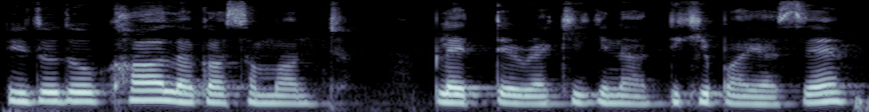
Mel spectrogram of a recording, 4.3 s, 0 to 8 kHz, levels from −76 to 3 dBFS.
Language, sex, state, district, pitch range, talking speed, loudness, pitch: Nagamese, male, Nagaland, Dimapur, 160-195 Hz, 165 wpm, -16 LUFS, 175 Hz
